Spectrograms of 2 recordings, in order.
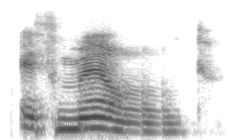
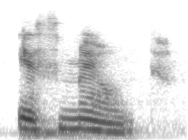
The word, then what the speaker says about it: smelled: Smelled. Yes, with D. Todos los verbos que terminen en L o doble L, la ED se pronuncia como una D. Smelled.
